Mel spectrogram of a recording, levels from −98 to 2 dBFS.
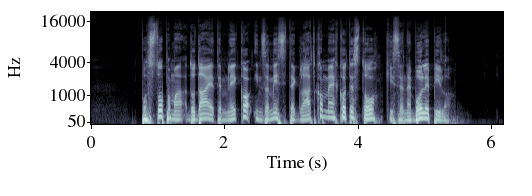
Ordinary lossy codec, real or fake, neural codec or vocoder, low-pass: none; real; none; 19.8 kHz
